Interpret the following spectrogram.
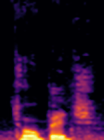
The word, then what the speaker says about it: Topic: my little baby, Bojana Topic. T-O-P-I-C, the H is silent.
